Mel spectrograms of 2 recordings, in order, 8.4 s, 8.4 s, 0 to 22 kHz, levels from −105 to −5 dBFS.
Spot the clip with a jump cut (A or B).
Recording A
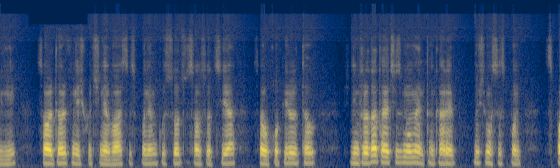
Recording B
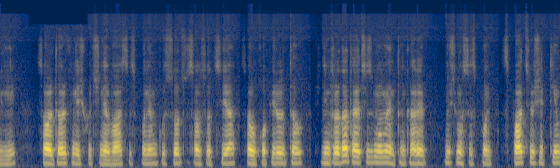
B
